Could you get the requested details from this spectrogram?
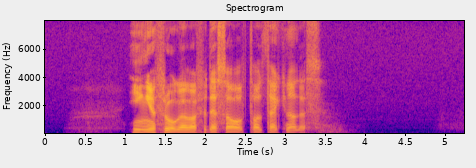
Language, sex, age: Swedish, male, 41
